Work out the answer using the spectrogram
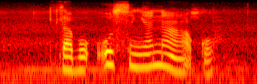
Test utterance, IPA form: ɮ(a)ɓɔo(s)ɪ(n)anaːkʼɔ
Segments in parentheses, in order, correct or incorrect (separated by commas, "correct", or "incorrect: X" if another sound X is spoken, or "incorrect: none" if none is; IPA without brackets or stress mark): correct, correct, incorrect: ɲ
